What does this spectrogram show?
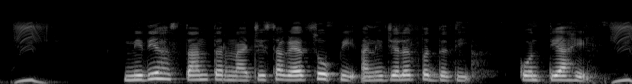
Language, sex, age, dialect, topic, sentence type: Marathi, female, 25-30, Standard Marathi, banking, question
